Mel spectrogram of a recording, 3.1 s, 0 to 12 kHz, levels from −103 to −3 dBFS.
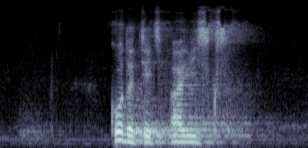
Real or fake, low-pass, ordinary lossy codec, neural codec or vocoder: real; 7.2 kHz; Opus, 16 kbps; none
